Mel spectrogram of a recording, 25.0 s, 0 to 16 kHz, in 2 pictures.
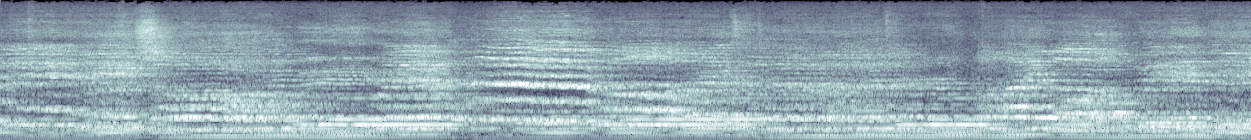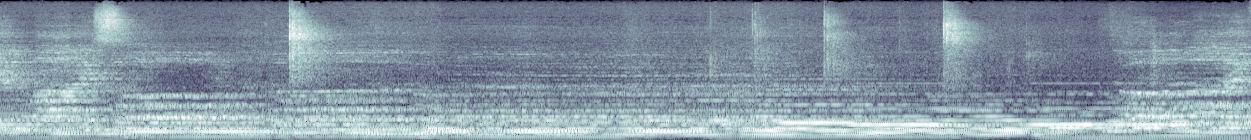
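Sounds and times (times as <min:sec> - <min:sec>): choir singing in parts: 0:00.0 - 0:25.0
organ bass notes: 0:00.0 - 0:25.0.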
